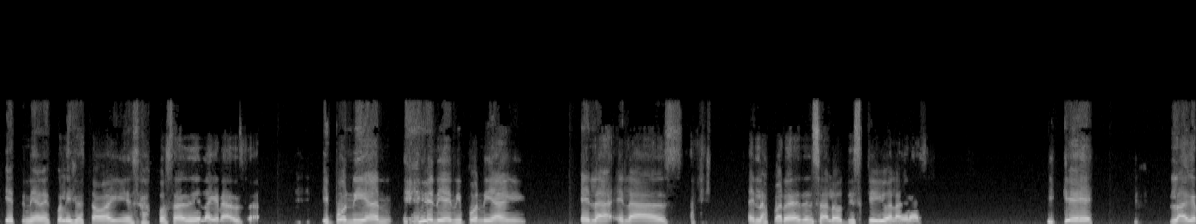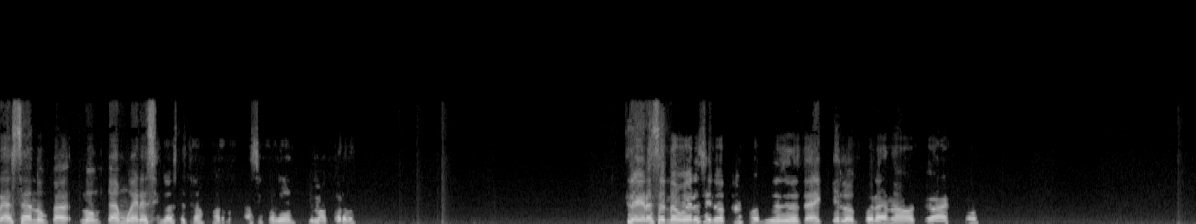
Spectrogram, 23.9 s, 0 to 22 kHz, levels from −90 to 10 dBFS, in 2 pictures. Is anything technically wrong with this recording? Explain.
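Yes. The speech dips and partly drops out at 2.02–2.06, 2.46–2.52, 9.03–9.22, 13.51–15.52, 18.95–19.82, 20.6–21.43 and 21.59–21.76 s. The brief early dips are shallow, about 5 to 10 dB, while the later ones sink roughly 20 to 25 dB and break up over stretches approaching a second and a half. This is likely speech suppressed in double talk: the echo canceller couldn't tell the talker from the far side's loudspeaker echo and attenuated both.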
